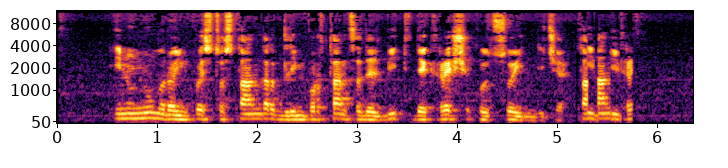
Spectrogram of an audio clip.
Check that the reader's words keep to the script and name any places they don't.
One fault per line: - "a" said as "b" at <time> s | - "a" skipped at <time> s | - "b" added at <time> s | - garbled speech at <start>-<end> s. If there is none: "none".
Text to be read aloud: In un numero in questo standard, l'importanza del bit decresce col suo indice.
- garbled speech at 5.2-5.8 s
